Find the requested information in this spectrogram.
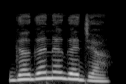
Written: ಗಗನಗಜ

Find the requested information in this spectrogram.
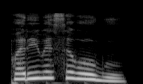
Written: ಪರಿವೆಸವೋಗು

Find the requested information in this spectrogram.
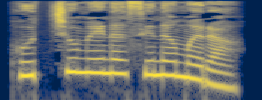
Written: ಹುಚ್ಚುಮೆಣಸಿನಮರ

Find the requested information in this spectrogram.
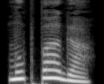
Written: ಮಾಪಕ

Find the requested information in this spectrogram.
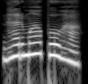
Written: ಧರ್ಮಾಪೋಹ

